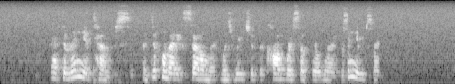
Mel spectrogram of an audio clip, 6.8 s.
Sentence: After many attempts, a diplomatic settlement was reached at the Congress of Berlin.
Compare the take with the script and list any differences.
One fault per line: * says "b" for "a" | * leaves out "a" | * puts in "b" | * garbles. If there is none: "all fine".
* garbles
